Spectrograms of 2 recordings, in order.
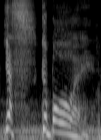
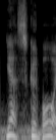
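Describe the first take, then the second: First: It is said high-pitched and enthusiastically. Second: It is said in a flat, monotone voice. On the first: "these high-pitched, uh, more enthusiastic tones of voice" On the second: "I didn't say"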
